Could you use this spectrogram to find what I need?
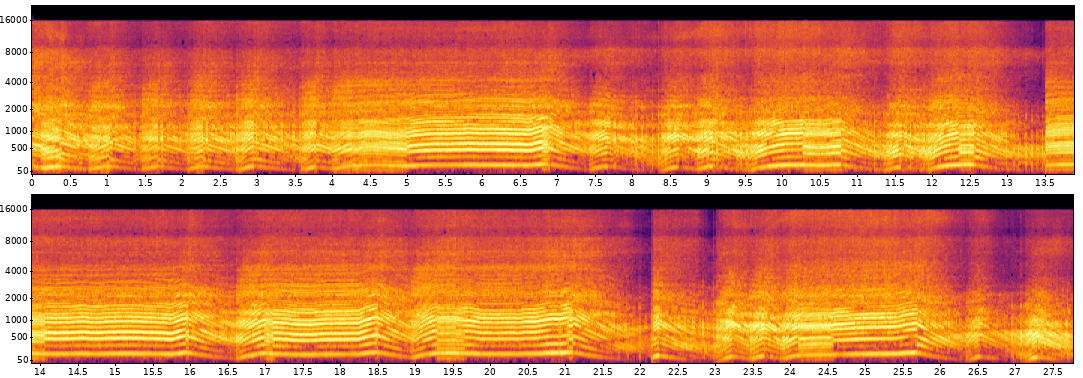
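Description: A chainsaw engine idles and revs up and down loudly, close by.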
